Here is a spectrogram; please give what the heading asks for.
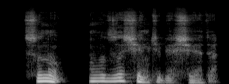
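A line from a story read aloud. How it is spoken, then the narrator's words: Whispering. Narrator (Russian): зашептала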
